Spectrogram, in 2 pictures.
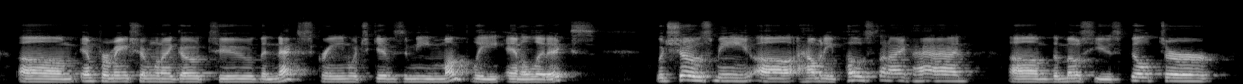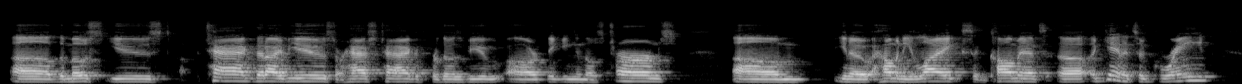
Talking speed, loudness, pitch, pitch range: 150 wpm, -19 LUFS, 135 Hz, 125-150 Hz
